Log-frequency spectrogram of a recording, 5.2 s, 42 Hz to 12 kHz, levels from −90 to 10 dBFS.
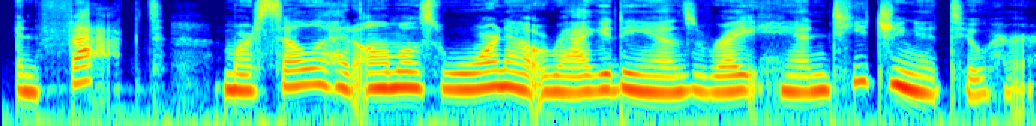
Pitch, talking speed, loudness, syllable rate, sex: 225 Hz, 175 wpm, -16 LUFS, 4.4 syllables/s, female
